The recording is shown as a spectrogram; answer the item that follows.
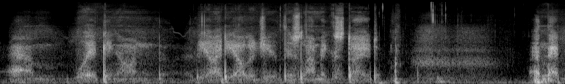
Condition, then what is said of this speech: Laryngectomy. Yeah, I mean, it's quiet because the larynx has been removed.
